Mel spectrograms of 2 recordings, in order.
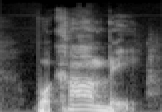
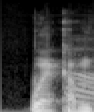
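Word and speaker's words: Wycombe: It's W-Y-C-O-M-B-E, right? So, Wickombe. No. Wickham. Oh. it would be WIC if it's going to be Wickham, but no, not at all.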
